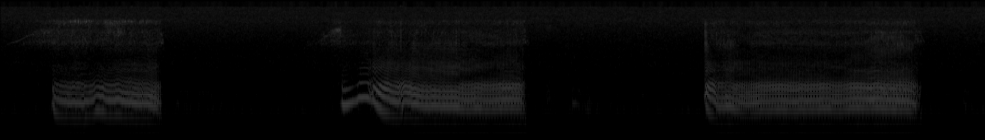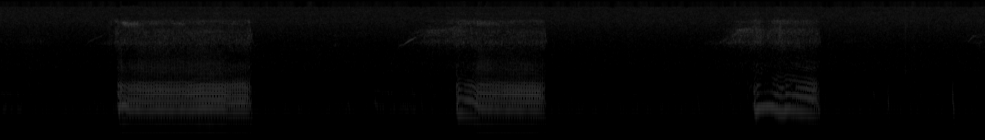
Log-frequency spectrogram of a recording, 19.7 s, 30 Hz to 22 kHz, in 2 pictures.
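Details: Fat cat snoring loudly while napping: rough, buzzing breaths repeating about 18 times a minute.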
